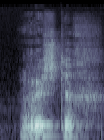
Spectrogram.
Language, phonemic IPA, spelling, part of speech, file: Dutch, /ˈrʏs.təx/, rustig, adjective / adverb, Nl-rustig.ogg
- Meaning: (adjective) 1. calm, tranquil, quiet 2. taking one's time, not hurried; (adverb) 1. calmly, tranquilly, quietly 2. unhurriedly, leisurely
